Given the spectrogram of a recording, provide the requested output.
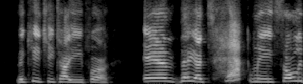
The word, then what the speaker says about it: Nkechi Taifa: is a nigerian name even though i don't pronounce it the way they pronounce it in nigeria that's another issue but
